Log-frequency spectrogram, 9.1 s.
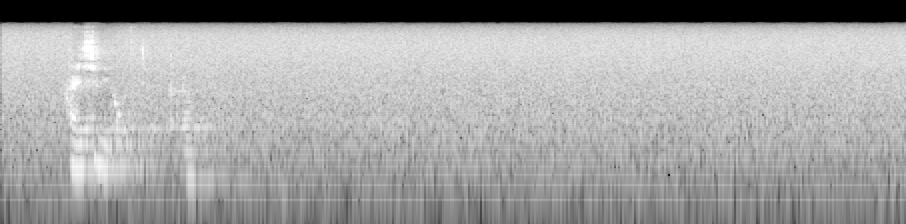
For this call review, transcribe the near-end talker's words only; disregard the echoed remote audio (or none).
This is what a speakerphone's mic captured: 관심이 없으셨어요?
